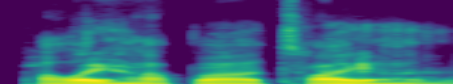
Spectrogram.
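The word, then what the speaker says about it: Palihapitiya: Bitcoin Bowl good luck saying his last name polyhapa Taya is how you say it who blamed the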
